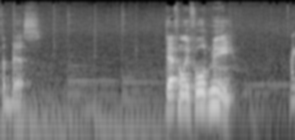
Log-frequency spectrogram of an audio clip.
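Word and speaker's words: ABIS: Okay, so it's pronounced Abyss.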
